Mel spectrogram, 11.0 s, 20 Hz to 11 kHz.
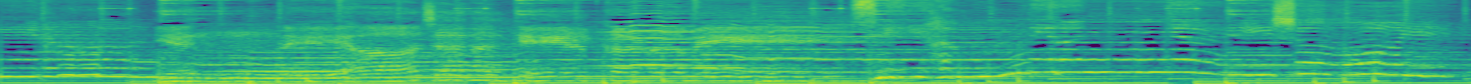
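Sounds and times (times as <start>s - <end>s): instrumental accompaniment: 0.8s - 9.7s
person singing a hymn: 1.2s - 7.7s.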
